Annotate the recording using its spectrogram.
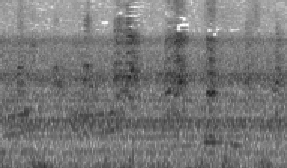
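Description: Farm poultry calling in the background, a few short calls with no one speaking.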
